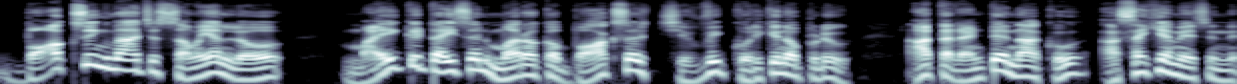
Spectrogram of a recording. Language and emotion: Telugu, disgusted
